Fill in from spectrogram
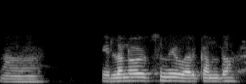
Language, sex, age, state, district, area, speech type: Telugu, male, 18-30, Telangana, Suryapet, urban, conversation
